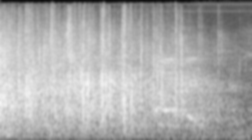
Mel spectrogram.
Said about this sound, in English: It's okay for you to clap for that.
